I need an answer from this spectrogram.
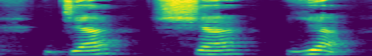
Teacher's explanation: اس کے بعد ہمارے زبان کے بیج والے حصے سے، بیج زبان سے یہ 3 حروف ادا ہوتے ہیں، ج، ش، یا۔ شین میں تھوڑی سی جو ہے وہ شور کی آواز پیدا کی جاتی ہے، اس کی صفت کو جو ہے واضح کرنے کے لیے۔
